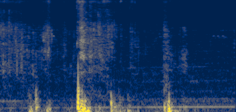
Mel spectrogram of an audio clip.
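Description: Footsteps on the dirt bank close to the microphone, a few uneven thumps with the heaviest a little under a second in. A low steady hum starts about a second in and keeps going.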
